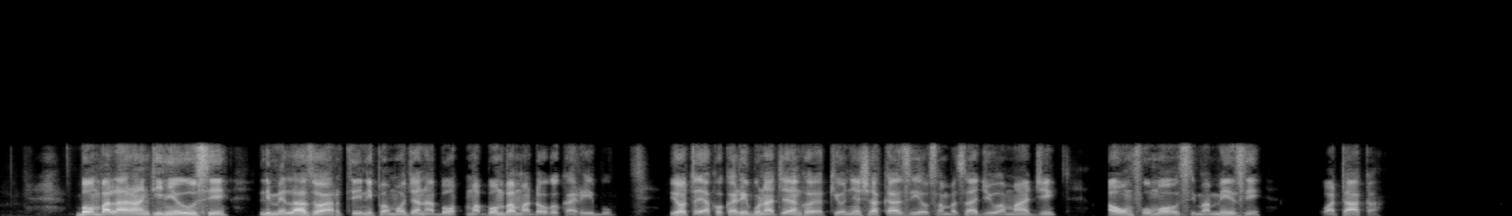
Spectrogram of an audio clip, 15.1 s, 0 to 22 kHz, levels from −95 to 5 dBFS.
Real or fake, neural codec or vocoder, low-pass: fake; codec, 16 kHz, 2 kbps, X-Codec, WavLM features, trained on Multilingual LibriSpeech; 7.2 kHz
